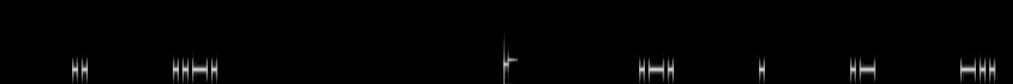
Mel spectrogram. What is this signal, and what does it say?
Morse code, heard as a keyed tone, about 25 wpm, spaced as for 9 wpm, 700 Hz. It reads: IF READ
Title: 6x Character Spacing - Top 500 Words - 25wpm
